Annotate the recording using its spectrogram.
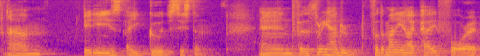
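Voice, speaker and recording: A man with an Australian accent at a very slow pace, his loudness very even, with noticeable background noise and audible room echo. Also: medium pitch for a man, ordinary pitch variation. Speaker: model train hobbyist YouTuber. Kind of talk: tutorial Q&A. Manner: halting, many fillers.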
